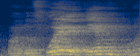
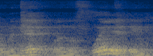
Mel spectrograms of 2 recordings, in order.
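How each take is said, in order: First: "cuando fuere tiempo" drawn out slowly, with a falling weight on "fuere"; slow solemn reading. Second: Said in the usual way. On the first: Shown as a demonstration. Reading the verse to the congregation, slow and weighty. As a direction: stretch "fuere" and let it fall.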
